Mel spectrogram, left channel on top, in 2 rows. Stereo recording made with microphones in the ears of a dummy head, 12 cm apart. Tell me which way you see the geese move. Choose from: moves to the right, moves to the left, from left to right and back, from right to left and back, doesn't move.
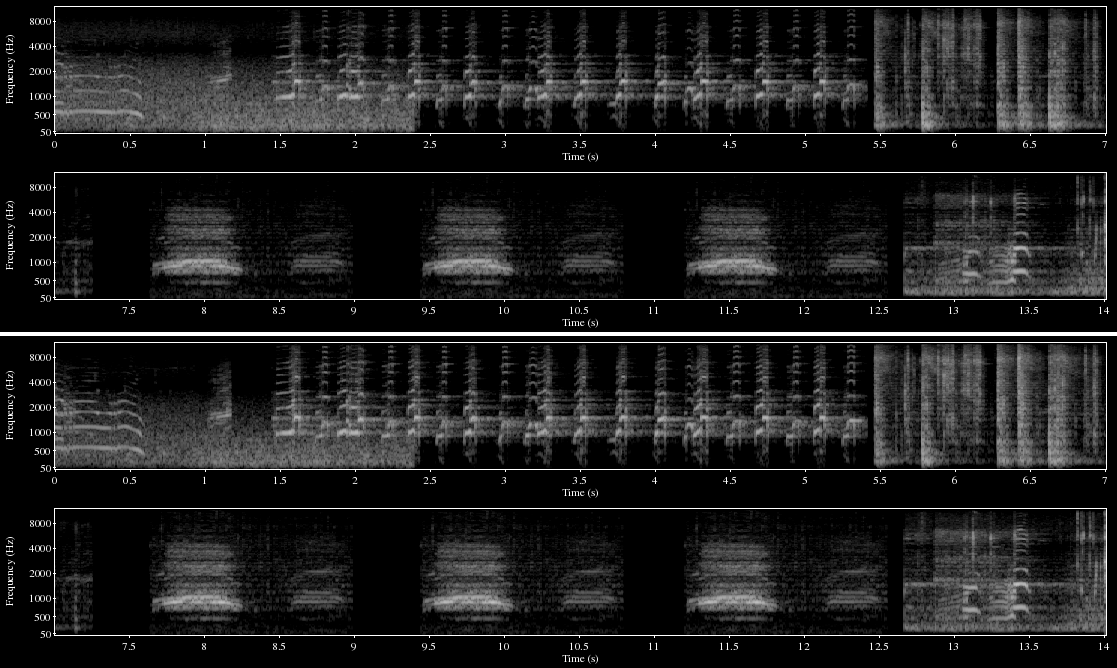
doesn't move.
